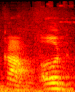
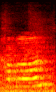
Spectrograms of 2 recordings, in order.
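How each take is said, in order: First: The two words are said slowly and separately. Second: The two words are run together quickly. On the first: It politely says thank you. The speaker calls it right. "It's like two different words separately" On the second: It sounds like a phrase meaning shut up. The speaker calls it wrong. "people normally say it very fast and it sounds like come on"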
